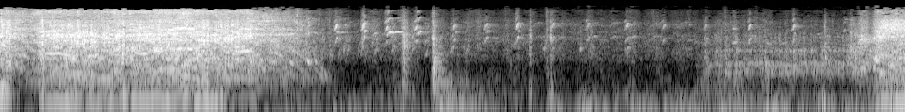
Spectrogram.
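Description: Stihl line trimmer edging, running steadily and then stopping about two seconds in. In the quiet that follows, birds chirp, and near the end a motor starts up again.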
